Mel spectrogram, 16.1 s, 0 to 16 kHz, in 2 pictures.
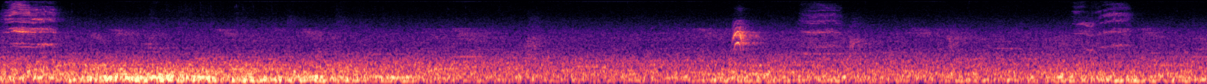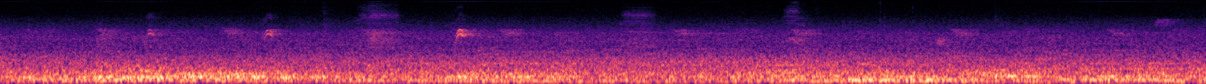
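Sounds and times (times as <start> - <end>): small birds chirping: 0.0 - 0.8, 4.9 - 6.4, 7.0 - 7.8, 8.7 - 13.6.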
